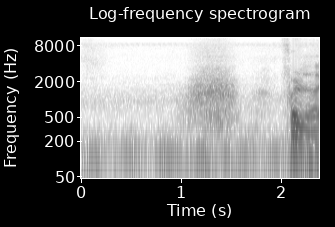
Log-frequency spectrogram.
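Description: A man breathes out a puff of vapour.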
